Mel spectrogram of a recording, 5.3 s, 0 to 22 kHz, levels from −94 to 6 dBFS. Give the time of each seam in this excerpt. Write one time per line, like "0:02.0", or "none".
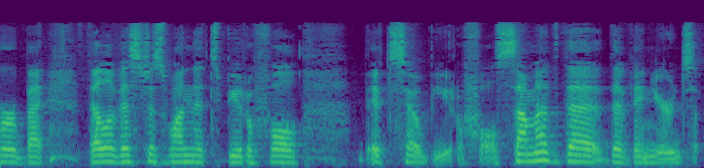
0:02.7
